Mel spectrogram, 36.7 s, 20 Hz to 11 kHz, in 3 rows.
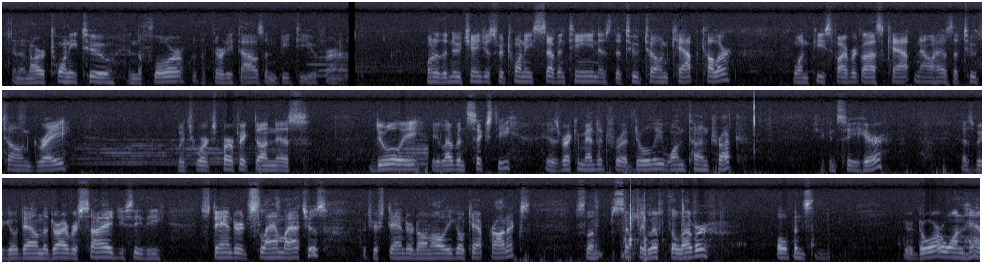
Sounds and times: Speech: 0.0s - 4.4s, 5.3s - 9.2s, 9.9s - 13.1s, 14.4s - 16.1s, 16.8s - 21.6s, 22.4s - 23.4s, 24.2s - 33.6s, 34.2s - 34.9s, 35.8s - 36.7s.

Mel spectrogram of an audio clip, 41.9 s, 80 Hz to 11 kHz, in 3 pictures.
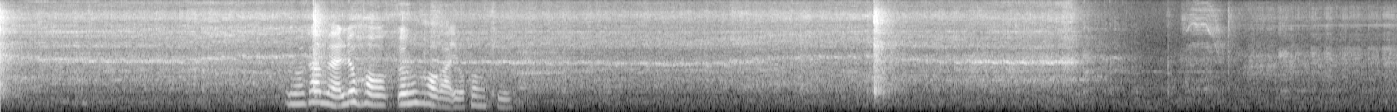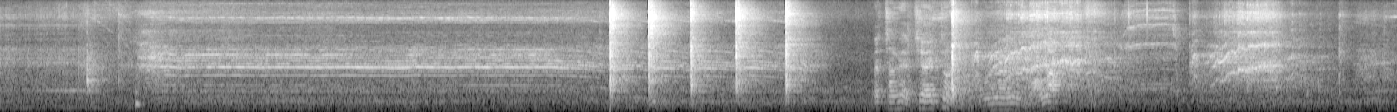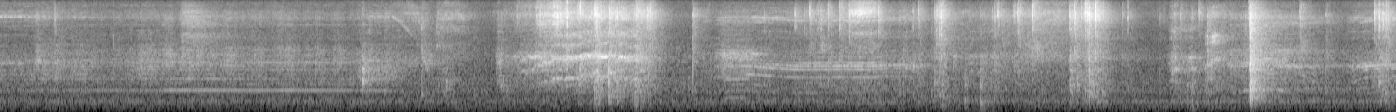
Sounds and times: Speech: 2.9s - 5.2s, 22.7s - 24.7s.

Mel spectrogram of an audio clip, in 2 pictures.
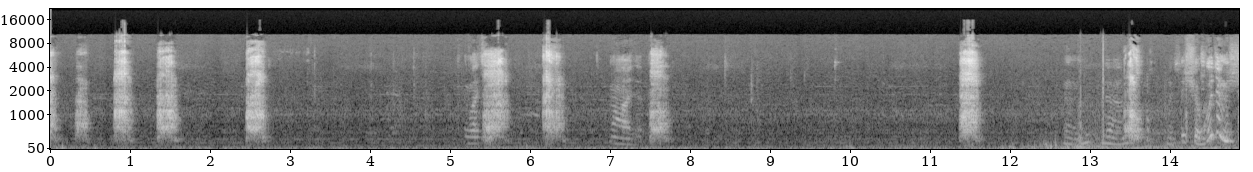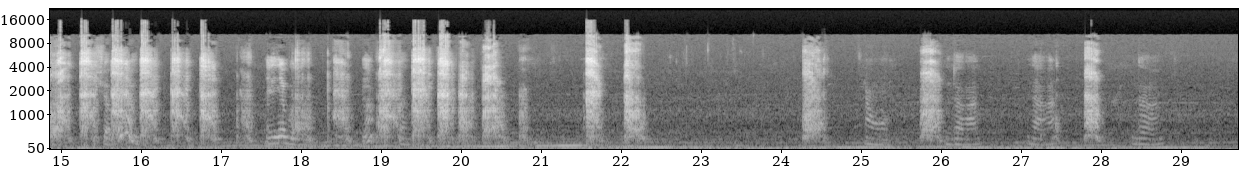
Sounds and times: Crow: 0.0s - 1.6s, 2.5s - 2.8s, 5.4s - 6.5s, 7.5s - 7.8s, 11.4s - 11.7s, 18.0s - 20.6s, 21.6s - 22.4s, 24.3s - 24.6s, 25.8s - 26.1s, 27.8s - 28.1s
Speech: 7.0s - 7.5s, 12.6s - 16.0s, 26.0s - 26.5s, 27.1s - 27.5s, 28.4s - 28.9s.

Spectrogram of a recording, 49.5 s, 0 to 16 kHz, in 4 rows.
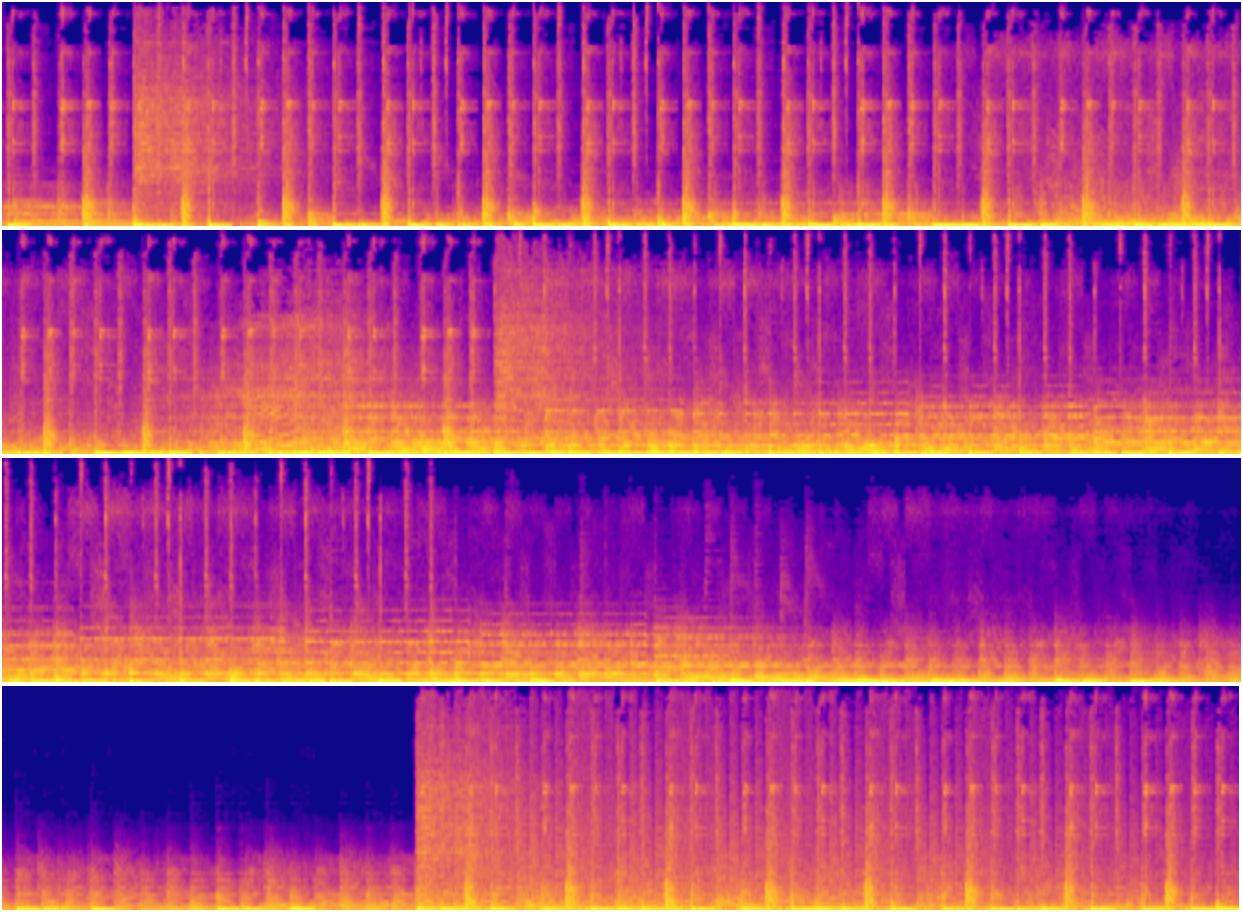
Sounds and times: Music: 0.0s - 49.5s.

